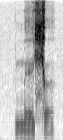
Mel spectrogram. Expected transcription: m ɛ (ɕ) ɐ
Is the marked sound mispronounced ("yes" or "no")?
no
